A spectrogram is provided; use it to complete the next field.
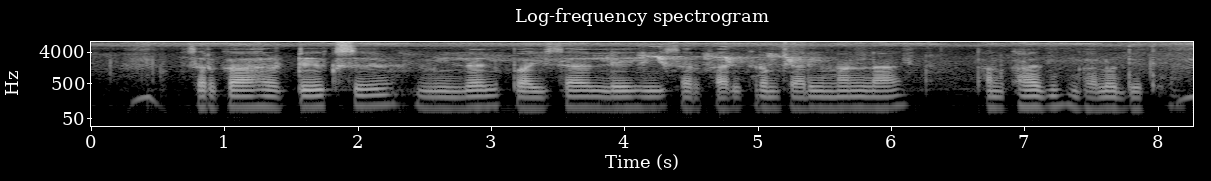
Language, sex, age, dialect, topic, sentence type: Chhattisgarhi, male, 18-24, Northern/Bhandar, banking, statement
